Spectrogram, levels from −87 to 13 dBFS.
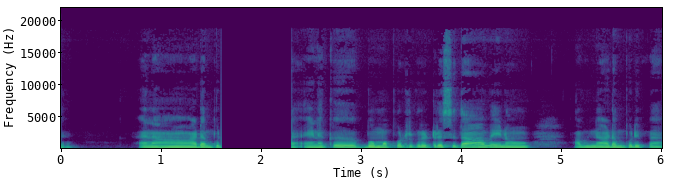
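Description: A short speech recording with one clear problem: a playback stall. At 1.60 s the speech just stops dead in mid-flow and the output goes silent for about 0.71 s, picking up again at 2.31 s. It doesn't sound like a pause in the talking. It's more like the player was starved of data or its thread got blocked, most likely, and it simply had nothing to output until it caught up.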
